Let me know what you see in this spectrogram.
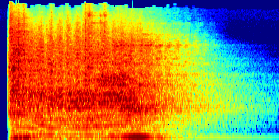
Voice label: Necramech Melee Attack, Barks; Warframe

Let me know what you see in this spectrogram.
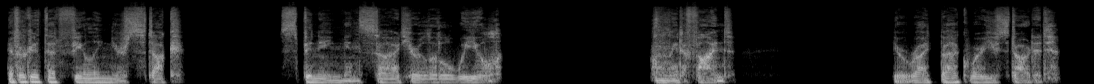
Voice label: Adult, en, Dialog; Execute; Warframe; Duviri Paradox Quest

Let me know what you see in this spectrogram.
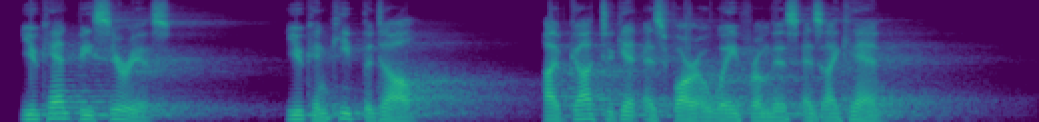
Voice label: Adult, en, Dialog; Figurine; Warframe; Duviri Paradox Quest

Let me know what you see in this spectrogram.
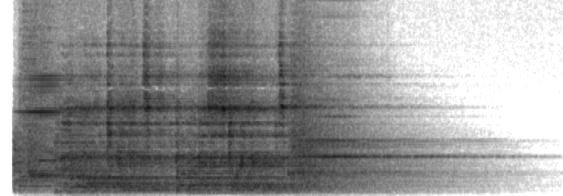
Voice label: Vocal Quest Loudspeaker, Town Escape

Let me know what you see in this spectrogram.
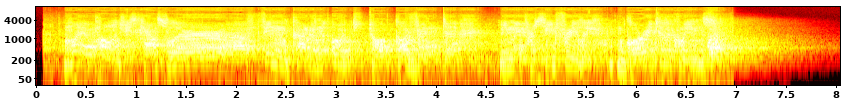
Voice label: Controller, Radio Interceptions

